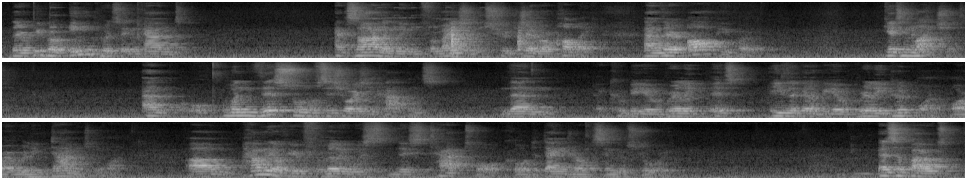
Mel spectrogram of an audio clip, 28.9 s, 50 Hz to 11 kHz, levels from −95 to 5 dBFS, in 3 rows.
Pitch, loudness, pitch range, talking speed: 120 Hz, -33 LUFS, 115-135 Hz, 135 wpm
